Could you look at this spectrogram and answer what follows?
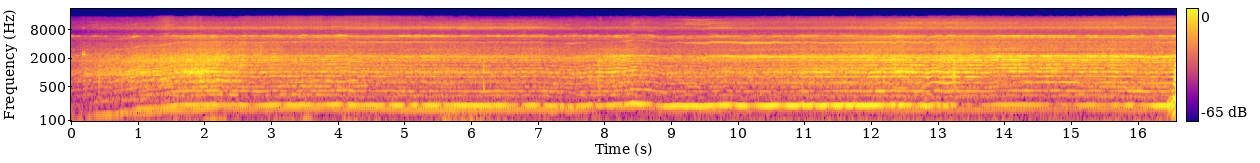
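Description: A cheap multirotor drone motor runs at hover throttle on a test bench, giving a steady, even electric whine with a low buzzing hum that holds constant throughout, close and with no talking.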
